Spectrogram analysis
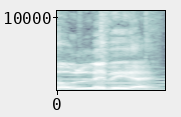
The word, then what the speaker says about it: Olivier: Also, I'll have you take care to say my name properly. I am the drifting poet and seeker of love, Olivier.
